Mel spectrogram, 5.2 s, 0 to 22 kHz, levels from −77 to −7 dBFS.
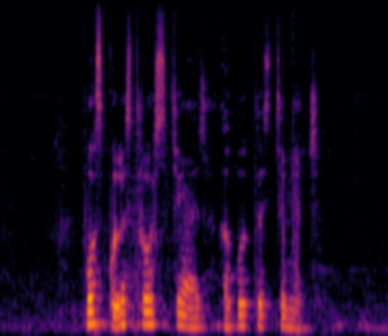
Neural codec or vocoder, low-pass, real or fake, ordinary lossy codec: codec, 44.1 kHz, 3.4 kbps, Pupu-Codec; none; fake; none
